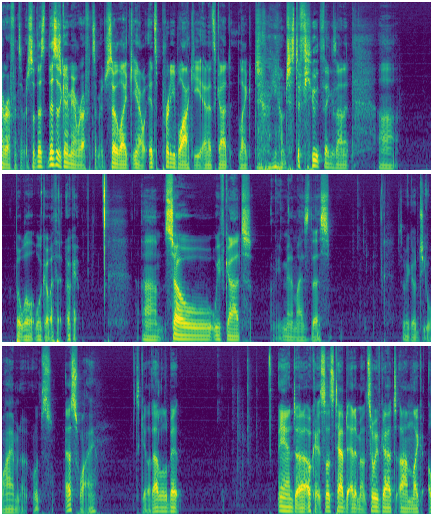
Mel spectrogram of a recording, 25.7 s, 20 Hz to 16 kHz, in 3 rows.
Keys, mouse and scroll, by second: 17.1-17.4 typing, 18.6 typing, 23.8 Tab, 25.3 ctrl+r.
